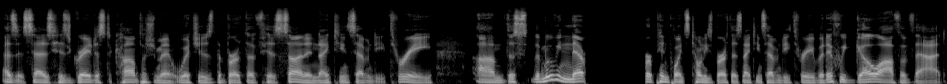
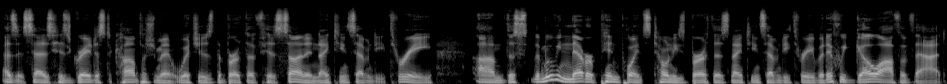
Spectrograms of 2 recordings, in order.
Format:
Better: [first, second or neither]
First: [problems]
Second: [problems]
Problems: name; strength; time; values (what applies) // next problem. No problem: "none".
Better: second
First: audio freezing; at 6 s for 0.5 s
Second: none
